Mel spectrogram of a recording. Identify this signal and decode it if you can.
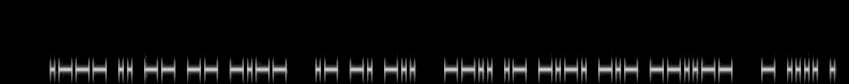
Morse code, heard as a keyed tone, about 28 wpm, 700 Hz. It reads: JIMMY AND ZACK, THE
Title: Pangram Challenge v2 - 28wpm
